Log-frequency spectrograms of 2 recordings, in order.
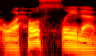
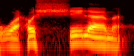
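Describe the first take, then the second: First: The s-sound is a heavy emphatic s. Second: The s-sound is a sh sound. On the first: The speaker calls it right. "Tapi bacalah dengan sad" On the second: The speaker calls it wrong. "atau shin"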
